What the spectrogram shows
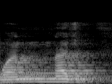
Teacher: واو کو نون سے ملا دیں گے، آواز ناک کے بانسے میں لے جائیں گے، جیم ساکن پہ قلقلہ ہے۔ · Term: غنہ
